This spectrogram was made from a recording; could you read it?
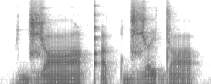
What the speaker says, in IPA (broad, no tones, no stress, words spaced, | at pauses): d͡ʑɒːqʼʊpd͡ʑʌɪ̯dɒ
